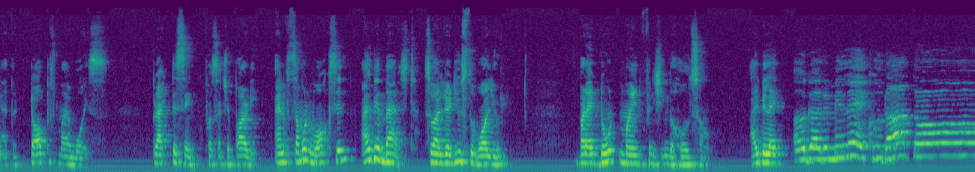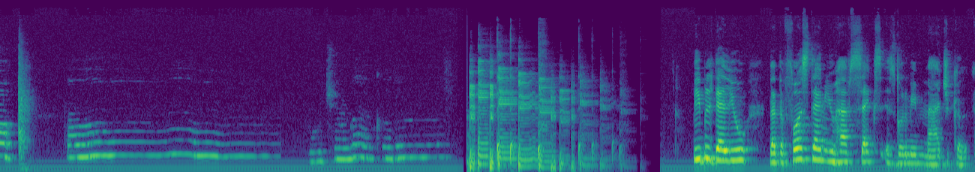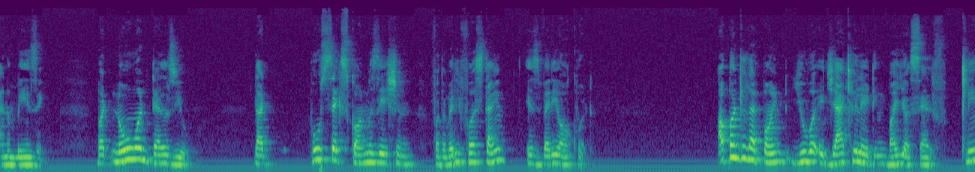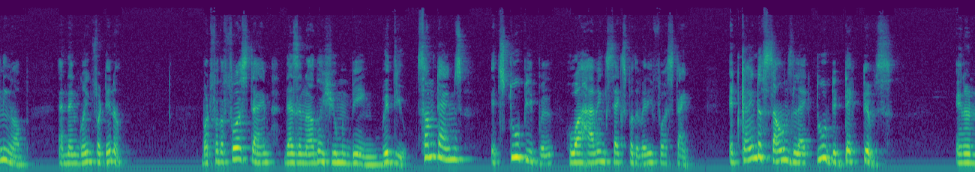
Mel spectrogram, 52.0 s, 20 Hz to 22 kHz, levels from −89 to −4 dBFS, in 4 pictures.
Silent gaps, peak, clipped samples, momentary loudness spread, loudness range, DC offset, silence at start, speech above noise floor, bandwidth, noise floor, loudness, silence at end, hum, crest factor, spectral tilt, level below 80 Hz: none; 0 dBFS; under 0.1%; 17 LU; 8 LU; under 0.1%; 0 s; 35 dB; 18.5 kHz; -58 dBFS; -24 LUFS; 0 s; 50 Hz at -50 dBFS; 24 dB; -5.5 dB/octave; -50 dBFS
